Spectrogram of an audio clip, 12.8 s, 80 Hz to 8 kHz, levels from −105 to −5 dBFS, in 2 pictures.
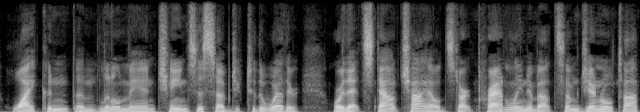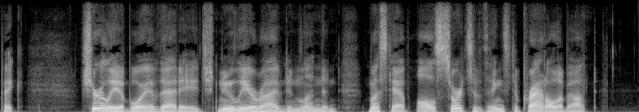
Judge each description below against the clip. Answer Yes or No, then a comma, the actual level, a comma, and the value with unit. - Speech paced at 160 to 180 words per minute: No, average, 190 wpm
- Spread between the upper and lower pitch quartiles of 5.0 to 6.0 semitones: Yes, wide, 5.6 semitones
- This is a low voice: Yes, low, 120 Hz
